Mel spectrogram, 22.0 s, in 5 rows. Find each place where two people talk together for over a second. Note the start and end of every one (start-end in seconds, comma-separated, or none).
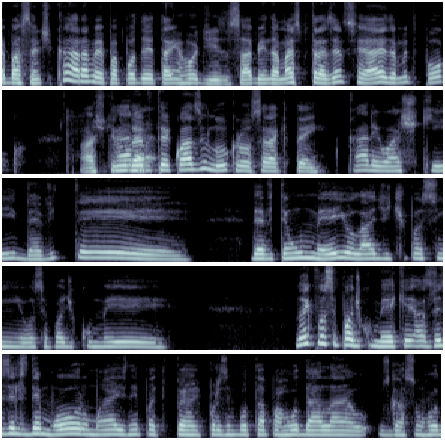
none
